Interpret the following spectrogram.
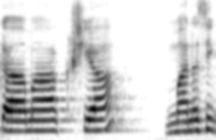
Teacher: Anuswara changes to ng there. Kamakshyāha, visarga is dropped because of sandhi.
